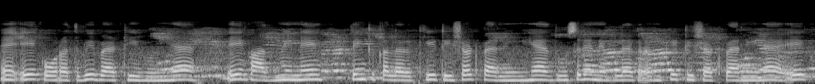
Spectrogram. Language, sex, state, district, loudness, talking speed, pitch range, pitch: Hindi, female, Uttar Pradesh, Shamli, -13 LUFS, 190 wpm, 195-225 Hz, 210 Hz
